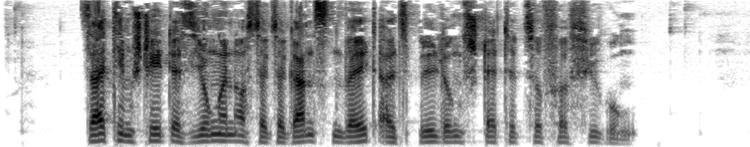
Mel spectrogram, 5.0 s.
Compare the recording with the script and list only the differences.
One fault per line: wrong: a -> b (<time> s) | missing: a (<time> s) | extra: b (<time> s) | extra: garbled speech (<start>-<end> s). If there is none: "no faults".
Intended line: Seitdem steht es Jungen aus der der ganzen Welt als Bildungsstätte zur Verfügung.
no faults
